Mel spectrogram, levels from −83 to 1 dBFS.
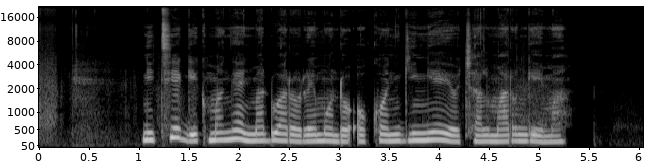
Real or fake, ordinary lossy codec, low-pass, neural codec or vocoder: real; none; none; none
